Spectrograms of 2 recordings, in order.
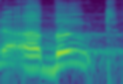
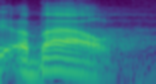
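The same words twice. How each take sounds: First: "boot" said with a Canadian oo vowel; Canadian pronunciation. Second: "about" with an open Southern ow; Southern pronunciation. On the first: Retold or imitated. Pastor imitating Canadian friends' accent, "boot" with a long oo. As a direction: say "a boot" for about, Canadian-style. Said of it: "they're still talking Canadian". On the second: Shown as a demonstration. Pastor showing how the South says it, "about" with open ow. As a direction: say "about" Southern-style, ow rather than oo. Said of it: "in the South we would say".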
